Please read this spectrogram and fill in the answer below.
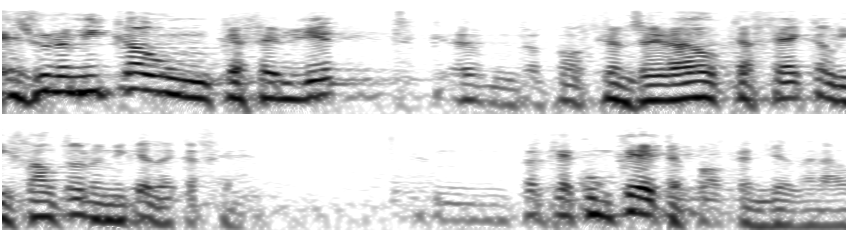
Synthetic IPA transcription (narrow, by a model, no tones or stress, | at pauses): ezunəmikəuŋkəfɛmʎet̪̚ | pəlˠskənzəɣɾaðəlˠkəfɛkəlifalˠt̪əunəmikəðəkəfɛ | pəɾkɛkuŋkɾet̪əpɔkənʒənəɾal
